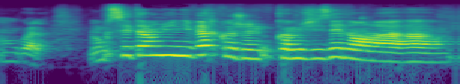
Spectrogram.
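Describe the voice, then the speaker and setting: Casual French woman vlogger showing her purchases, chatty with lots of fillers, bright tone. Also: a little high, lively intonation, a little fast. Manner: chatty, hesitant with many fillers. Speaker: book and stationery vlogger. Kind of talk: casual haul video chat.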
